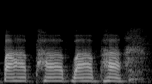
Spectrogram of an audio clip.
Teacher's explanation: ओष्ठ व्यंजन, तो ये हम ओठों से बोलते हैं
